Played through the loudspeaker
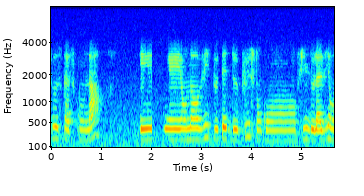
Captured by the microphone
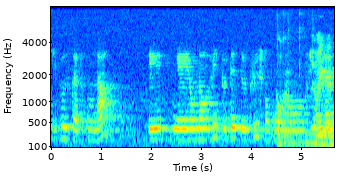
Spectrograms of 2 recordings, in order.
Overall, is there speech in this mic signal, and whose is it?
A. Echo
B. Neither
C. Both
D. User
C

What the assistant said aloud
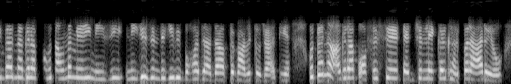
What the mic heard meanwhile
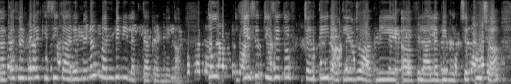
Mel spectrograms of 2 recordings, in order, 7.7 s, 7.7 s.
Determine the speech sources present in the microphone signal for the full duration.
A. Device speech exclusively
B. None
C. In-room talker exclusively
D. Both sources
D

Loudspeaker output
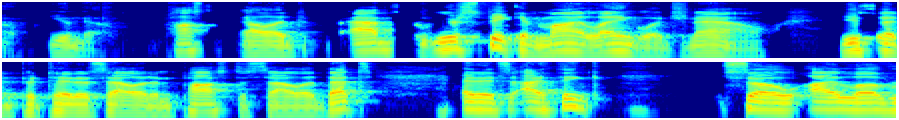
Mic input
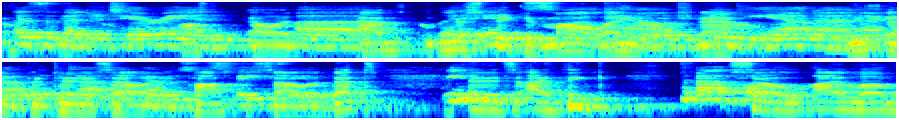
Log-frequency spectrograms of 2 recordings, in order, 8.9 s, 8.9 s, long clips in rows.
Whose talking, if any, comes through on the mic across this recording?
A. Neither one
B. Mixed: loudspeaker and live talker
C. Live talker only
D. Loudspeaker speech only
B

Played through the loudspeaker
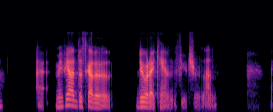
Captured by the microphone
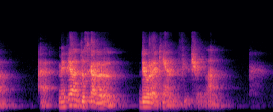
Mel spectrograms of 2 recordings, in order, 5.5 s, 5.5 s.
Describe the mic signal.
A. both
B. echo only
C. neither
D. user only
B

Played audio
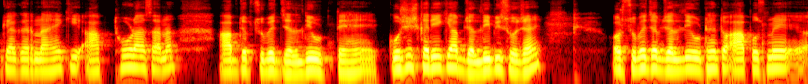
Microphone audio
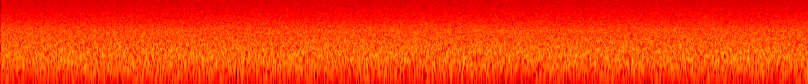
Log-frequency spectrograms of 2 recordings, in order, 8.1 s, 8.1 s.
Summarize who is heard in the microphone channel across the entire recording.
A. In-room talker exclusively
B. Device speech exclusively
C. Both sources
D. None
D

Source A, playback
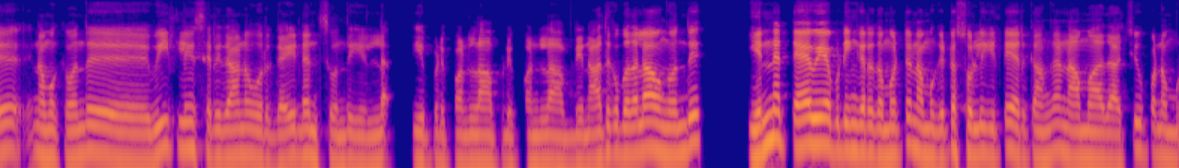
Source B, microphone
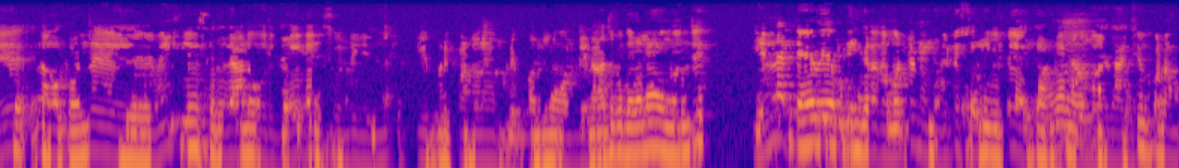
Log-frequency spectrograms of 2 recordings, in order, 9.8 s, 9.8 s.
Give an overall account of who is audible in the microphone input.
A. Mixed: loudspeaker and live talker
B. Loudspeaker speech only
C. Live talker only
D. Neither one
A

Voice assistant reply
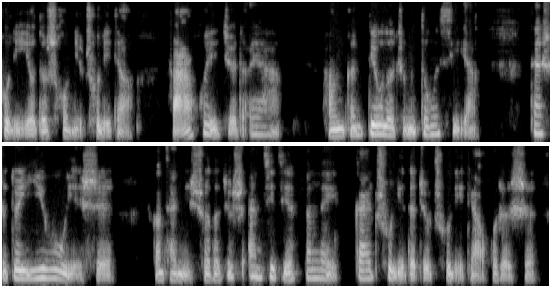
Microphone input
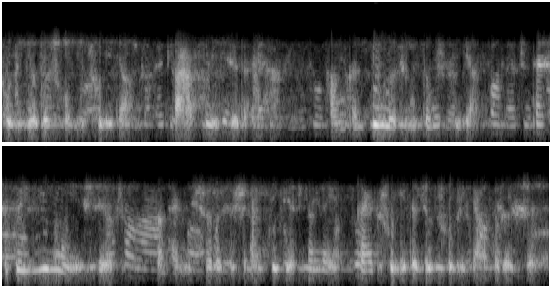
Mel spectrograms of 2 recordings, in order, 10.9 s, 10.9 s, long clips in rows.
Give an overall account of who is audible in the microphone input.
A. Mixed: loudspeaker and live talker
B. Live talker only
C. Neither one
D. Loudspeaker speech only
A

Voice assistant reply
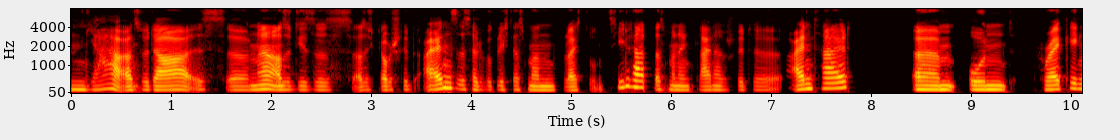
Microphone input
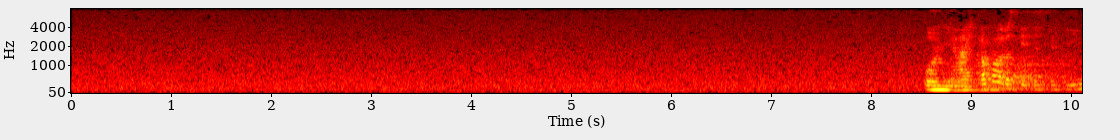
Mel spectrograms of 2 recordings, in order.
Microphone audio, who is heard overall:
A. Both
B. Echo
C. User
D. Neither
C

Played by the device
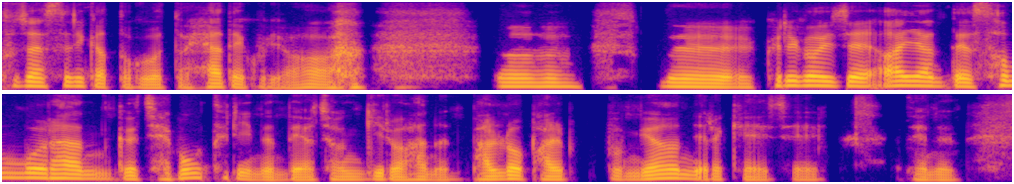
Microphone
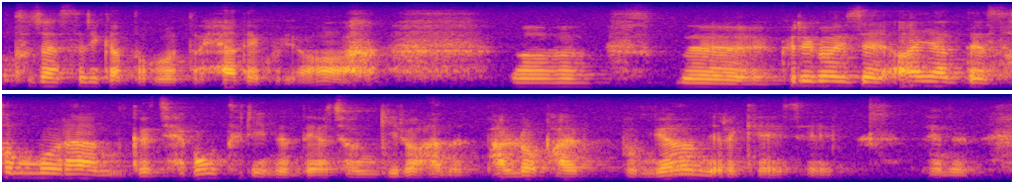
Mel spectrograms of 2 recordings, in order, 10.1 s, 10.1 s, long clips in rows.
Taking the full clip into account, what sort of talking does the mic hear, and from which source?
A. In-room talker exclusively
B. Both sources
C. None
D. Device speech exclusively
D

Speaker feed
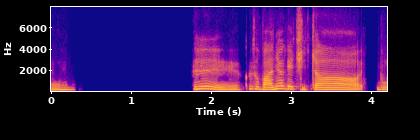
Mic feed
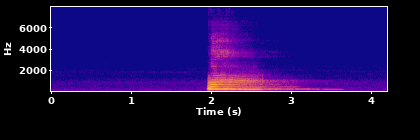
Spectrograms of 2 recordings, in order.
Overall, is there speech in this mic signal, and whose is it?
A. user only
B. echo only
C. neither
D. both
A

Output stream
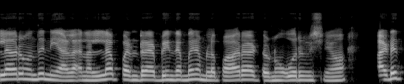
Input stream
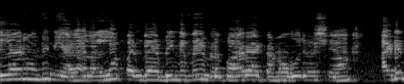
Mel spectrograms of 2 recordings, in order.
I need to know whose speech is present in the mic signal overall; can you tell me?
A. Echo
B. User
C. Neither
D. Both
A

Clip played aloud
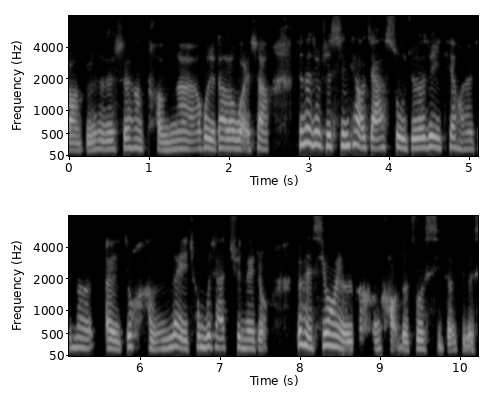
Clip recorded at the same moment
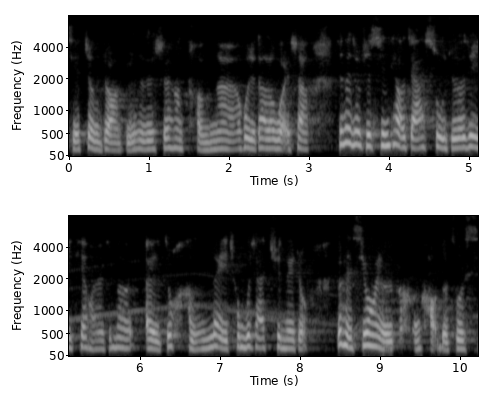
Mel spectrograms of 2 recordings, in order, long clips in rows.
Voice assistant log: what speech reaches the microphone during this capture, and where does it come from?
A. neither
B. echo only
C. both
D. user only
B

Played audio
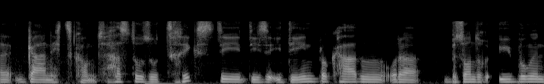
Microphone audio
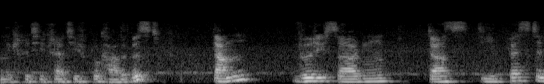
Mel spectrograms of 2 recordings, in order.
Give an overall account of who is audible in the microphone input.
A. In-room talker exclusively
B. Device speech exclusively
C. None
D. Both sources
A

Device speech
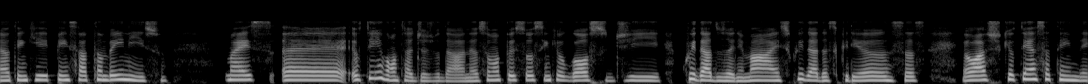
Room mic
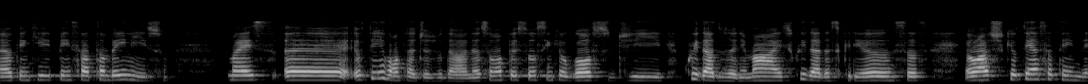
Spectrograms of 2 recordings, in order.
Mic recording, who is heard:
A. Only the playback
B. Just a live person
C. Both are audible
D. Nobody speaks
A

